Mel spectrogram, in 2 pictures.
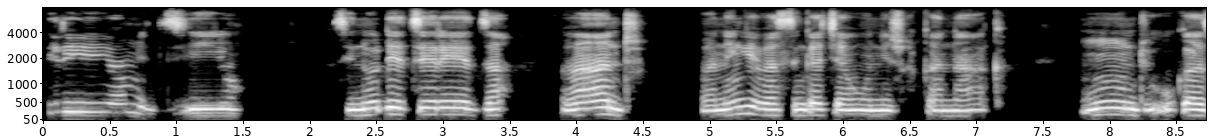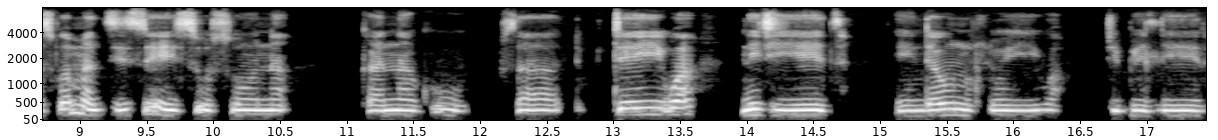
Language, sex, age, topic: Ndau, male, 36-49, health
